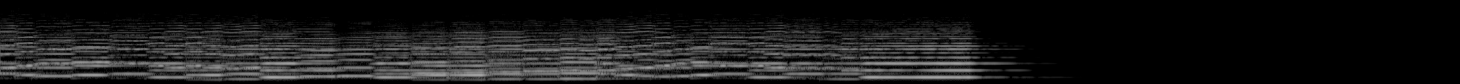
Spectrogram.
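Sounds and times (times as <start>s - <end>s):
violin trio playing a bourree: 0.0s - 9.9s.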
